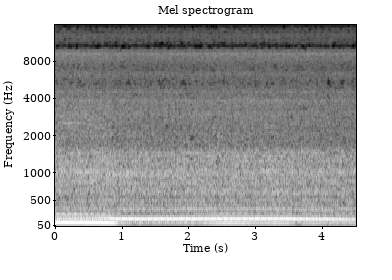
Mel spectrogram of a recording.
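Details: 2003 Ford Mustang SVT Cobra after 4 months of winter storage, dead battery replaced with new Motorcraft BXT-59: deep, strong note right after firing settles within a second to steady, even idle; normal healthy start.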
